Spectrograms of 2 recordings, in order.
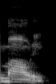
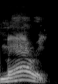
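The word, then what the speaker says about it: Māori: wasn't cool to be Mari in fact the way that you pronounce Mari was Mary you know and a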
